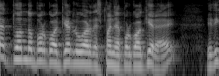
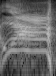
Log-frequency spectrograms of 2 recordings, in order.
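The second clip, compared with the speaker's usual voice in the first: loud, very high held squeal; hammed-up yell; high shriek; 14 semitones higher, 9 dB louder than usual. End of mock Murcian contestant reply.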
